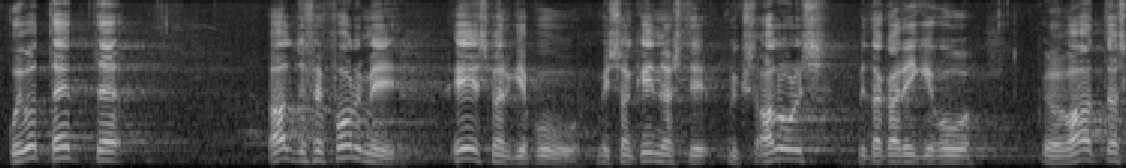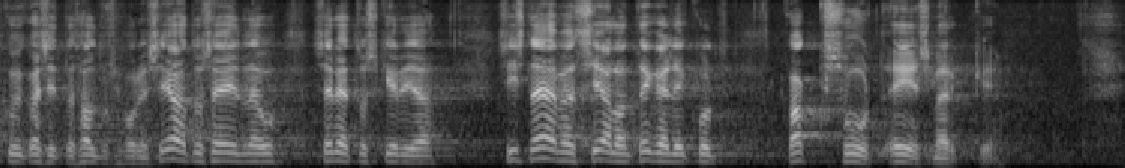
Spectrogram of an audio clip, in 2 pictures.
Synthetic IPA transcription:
kujvɤt̪ːɑe̞t̪ːe̞ | ʔɑld̪usre̞fo̞rmie̞ːsmærɡ̥ipuːmiso̞nkinlɑst̪iyksɑlulismid̪ɑkɑɾiːɡikuː | vɑːt̪ːˑɑskujkæs̬ʲit̪lesɑld̪usrefo̞ɾmise̞ɑd̪̥use̞ːlne̞wse̞le̞t̪ˑːuskirjɑ | siːsnæemeːt̪siɑlo̞nt̪e̞ɡe̞likːˑult̪kɑksːuːɾt̪e̞ːsmæɾkːˑḭ

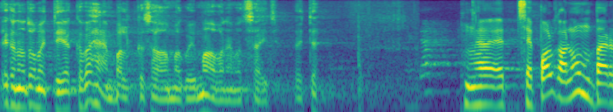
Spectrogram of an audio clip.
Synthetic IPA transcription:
e̞ɡ̥ɑnɑd̪̥o̞met̪ːˑiejɑkːɑvæɦempɑlkˑːɑsɑːmɑkujmɑːvɑne̞mɑd̪̥sɑjd̪̥ɑjt̪ːˑæh | et̪se̞ːpɑlɡ̥ɑnumb̥əɾ

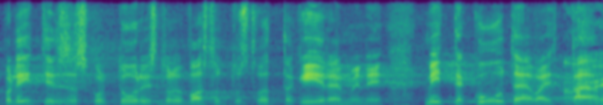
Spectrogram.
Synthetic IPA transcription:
po̞liːt̪ˑilise̞skult̪ːuːɾist̪ule̞b̥vɑst̪ut̪ːˑust̪vɤt̪ːɑkiːɾe̞minimit̪ːe̞kuːd̪̥e̞vɑjd̪̥̚pæe

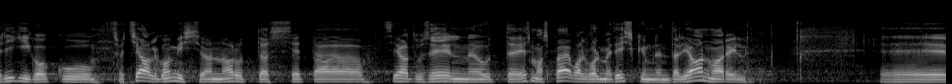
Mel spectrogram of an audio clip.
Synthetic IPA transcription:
riːɡ̥iko̞kːˑuso̞t̪ʲsiɑːlko̞misːio̞nɑɾut̪ːˑɑsːe̞d̪̥ɑse̞ɑd̪use̞ːlnɤwd̪̥e̞smɑspæevɑlko̞lme̞d̪e̞jst̪̚kymne̞nd̪̥ɑljɑːnuɑɾil

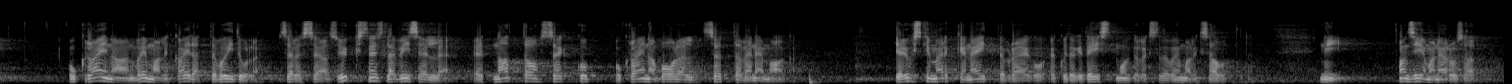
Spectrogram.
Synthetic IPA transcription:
ukrɑjnɑo̞nvɤjmɑlikˑːɑjd̪̥ɑt̪ˑːɑvɤ̞jd̪̥ulʔḛse̞lːesːɤjɑ̰syksneslæb̥ise̞lːḛet̪nɑt̪ːˑo̞se̞kːub̥ | ukrɑjnɑpo̞ːle̞lsɤt̪ːˑɑve̞ne̞mɑ̰ːɡ̥ɑ | jɑykskimærkːˑenæjt̪ːˑɑpɾɑeɡ̥uʔe̞t̪̚kujd̪ɑɡit̪e̞jst̪̚moːd̪io̞le̞kse̞d̪ɑvɤjmɑliksɑːvut̪ːˑɑd̪̥ɑ | niː | o̞ns̬iːemɑniɑɾusɑ̰ːd̪

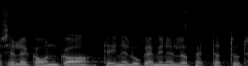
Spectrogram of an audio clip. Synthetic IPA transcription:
selːe̞ɡɑo̞nkɑt̪e̞jneluɡe̞mine̞lɤpːˑe̞t̪ːˑɑt̪ːˑud̪̥

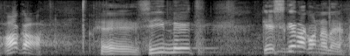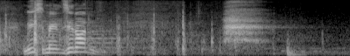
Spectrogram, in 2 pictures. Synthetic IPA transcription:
ɑɡ̥ɑ̰ | siːnnyːd̪̥ | ke̞skeɾɑko̞nːɑle̞misme̞jlsiːno̞nː

